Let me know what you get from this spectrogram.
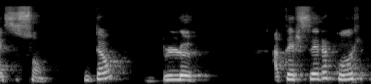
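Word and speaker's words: bleu: e azul em francês a gente fala blu blu esse som e não existe em português deixa eu te ensinar a fazer não precisa ter medo dele para você fazer ele você vai imaginar que você vai falar um o Mas você vai encostar a pontinha da língua ó aqui atrás dos dentes atrás por trás BL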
